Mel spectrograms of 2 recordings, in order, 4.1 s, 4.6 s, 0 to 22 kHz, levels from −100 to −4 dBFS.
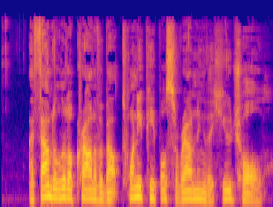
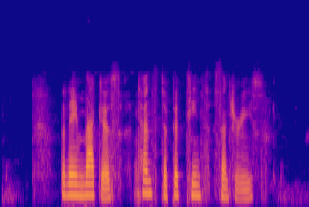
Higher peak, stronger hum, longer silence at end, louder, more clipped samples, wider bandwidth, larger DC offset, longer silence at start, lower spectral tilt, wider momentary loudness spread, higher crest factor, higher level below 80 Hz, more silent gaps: first, -2 dBFS vs -18 dBFS; neither; second, 0.15 s vs 0.85 s; first, -19 LUFS vs -37 LUFS; neither; first, 16 kHz vs 6.4 kHz; neither; about the same, 0.45 s vs 0.55 s; about the same, -5 dB/octave vs -5.5 dB/octave; second, 8 LU vs 12 LU; about the same, 18 dB vs 22 dB; first, -52 dBFS vs -78 dBFS; neither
